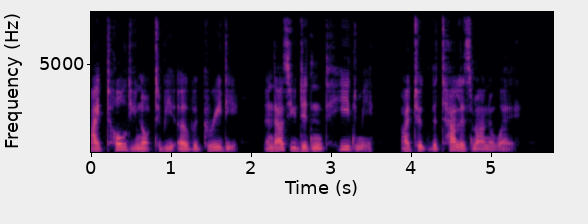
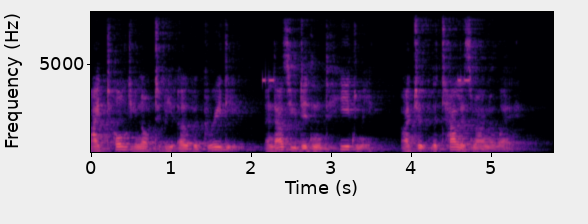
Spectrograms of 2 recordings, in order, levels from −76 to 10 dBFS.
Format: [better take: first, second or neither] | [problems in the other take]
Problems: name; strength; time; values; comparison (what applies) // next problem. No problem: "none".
first | background sound (Camera); 16 dB below the speech // room echo; dies away in 1 s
